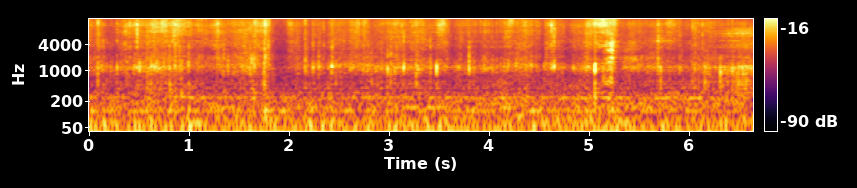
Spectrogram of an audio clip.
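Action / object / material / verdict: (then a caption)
scrape / deflated vinyl beach ball / vinyl / none. A deflated yellow vinyl beach ball, flattened into a sheet, is crumpled and crinkled in both hands with long nails. Soft, steady plastic crinkling and rustling continue throughout, with brief sharper crackles on a low, dull rumble at a quiet, even level.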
